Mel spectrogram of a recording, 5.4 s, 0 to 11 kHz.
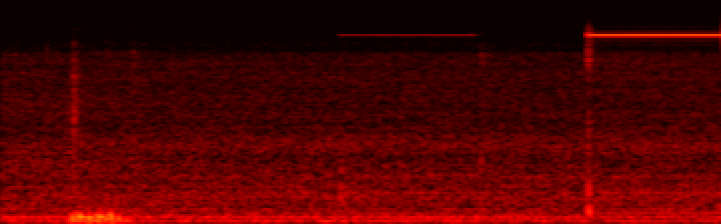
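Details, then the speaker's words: Late-1970s/early-80s solid-state AM transistor radio with no AM reception, test signal injected at the volume potentiometer to isolate the amplifier: clean steady high-pitched tone through speaker for about a second; audio amplifier working. "There. It has sound. It means it is working. It means the amplifier is working."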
